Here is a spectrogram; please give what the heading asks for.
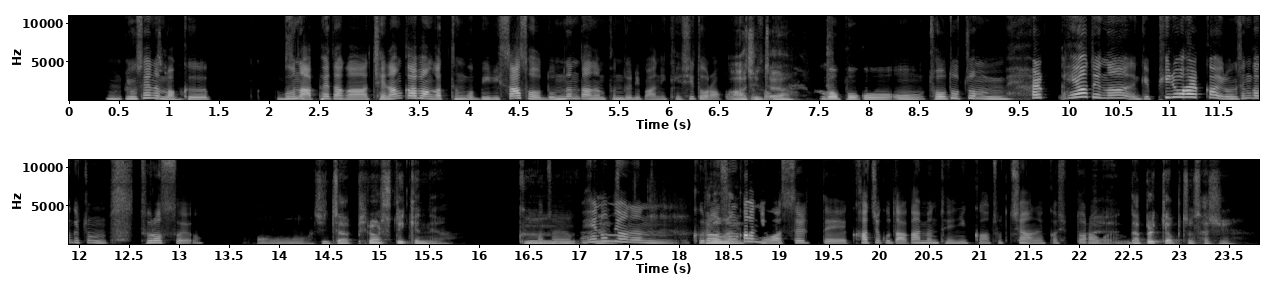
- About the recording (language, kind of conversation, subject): Korean, unstructured, 재난이나 사고 뉴스를 접했을 때 가장 먼저 드는 감정은 무엇인가요?
- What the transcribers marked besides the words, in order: distorted speech; other background noise; tapping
